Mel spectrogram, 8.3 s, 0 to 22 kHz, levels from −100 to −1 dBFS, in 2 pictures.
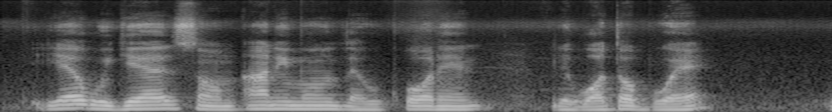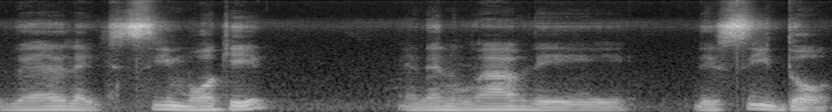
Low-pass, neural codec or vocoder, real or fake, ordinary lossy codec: none; none; real; none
